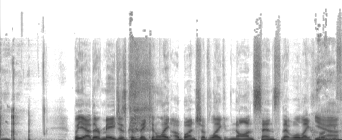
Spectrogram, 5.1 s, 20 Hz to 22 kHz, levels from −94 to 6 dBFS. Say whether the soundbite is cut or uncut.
cut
